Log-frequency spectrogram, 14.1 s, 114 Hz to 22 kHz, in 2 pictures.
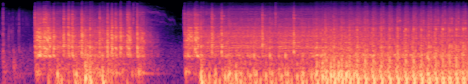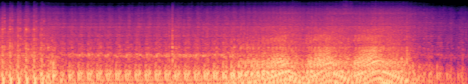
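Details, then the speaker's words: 1997 Yamaha Royal Star Tour Classic XVZ1300 on a cold morning with a little choke, genuine first start: catches first try, settles to a steady idle just under 1000 rpm that smooths as the choke comes off. "I didn't start it before I started filming this, so that was a genuine first attempt at start. Idling over just under 1,000 RPM."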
